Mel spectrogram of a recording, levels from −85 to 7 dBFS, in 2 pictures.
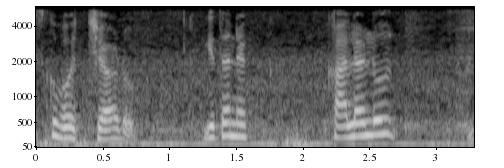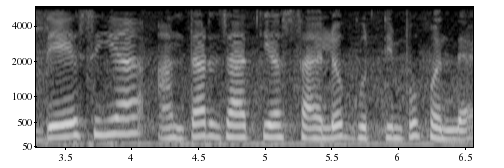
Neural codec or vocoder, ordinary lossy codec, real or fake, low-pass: none; none; real; 5.4 kHz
